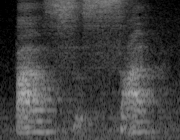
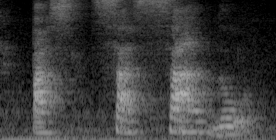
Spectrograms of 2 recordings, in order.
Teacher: Nós não falamos duas vezes a emissão do S.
